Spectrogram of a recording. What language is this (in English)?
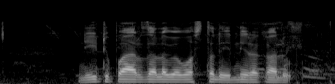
Telugu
